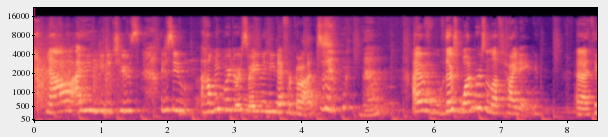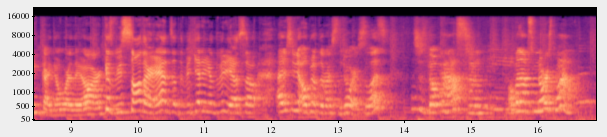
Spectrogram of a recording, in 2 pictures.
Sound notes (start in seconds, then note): 4.2 giggles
